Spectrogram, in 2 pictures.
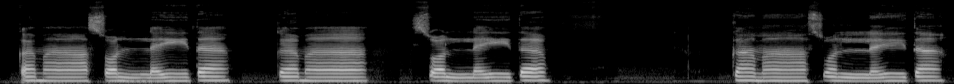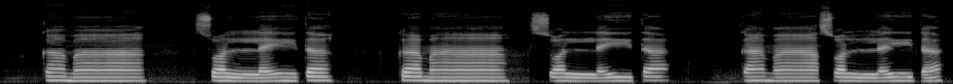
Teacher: سلیتا نہیں پڑھیں گے، سین کی آواز نہ آئے۔ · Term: صاد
